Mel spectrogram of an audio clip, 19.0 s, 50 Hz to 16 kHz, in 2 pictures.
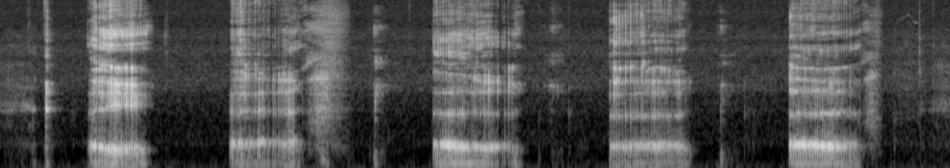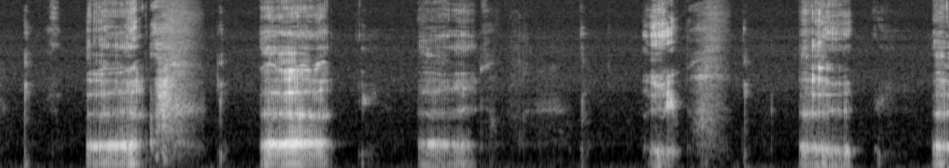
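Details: Adult with frequent, repetitive voiced belching, about a dozen belches in 19 seconds with brief pauses, part of 10 continuous minutes of natural burping; episodes can last hours and have been a struggle for the last couple of years.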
